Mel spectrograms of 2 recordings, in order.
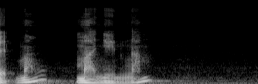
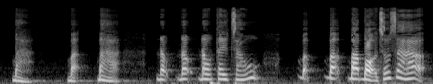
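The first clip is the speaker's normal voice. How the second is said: pleading in pain; 12 semitones higher than usual. Acted. Child begging grandma to let go.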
